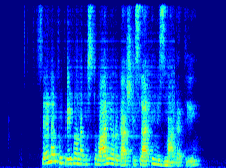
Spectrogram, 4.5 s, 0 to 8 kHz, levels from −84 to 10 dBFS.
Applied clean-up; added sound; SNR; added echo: neural separator model SepFormer DNS4.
